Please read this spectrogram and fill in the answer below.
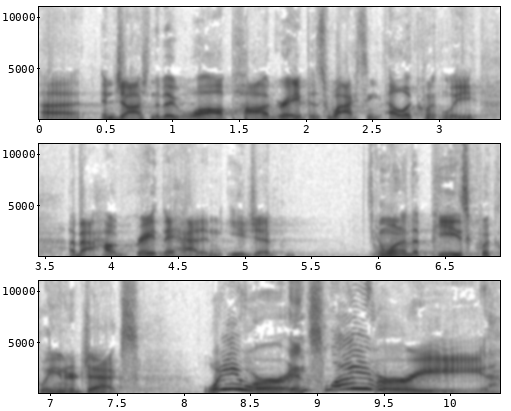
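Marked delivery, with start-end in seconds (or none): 8.1-10.3 very high, drawn-out sing-song, "slavery" stretched, loud, high. Quoting a VeggieTales pea who interrupts about Egypt: VeggieTales pea impression. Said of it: "You didn't know I had the impressions".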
